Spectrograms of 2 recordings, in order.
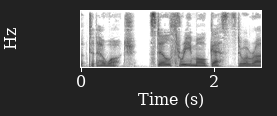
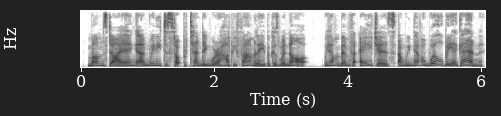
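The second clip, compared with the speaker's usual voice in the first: raised, heated voice, higher and louder, spilling out fast; angry outburst; 6 semitones higher, 4 dB louder than usual. Acted. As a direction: hurl it at him like an accusation. Teen daughter lashing out at father.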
